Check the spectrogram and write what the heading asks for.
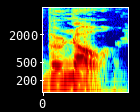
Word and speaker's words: Brno: At 11, he received a scholarship to attend the Queen's Monastery and School in the city of Brno, B-R-N-O, pronounced Brno, the largest city in Moravia.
